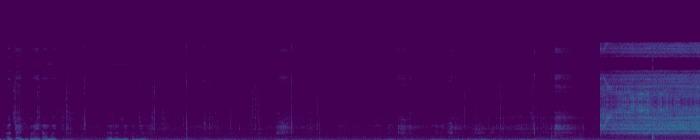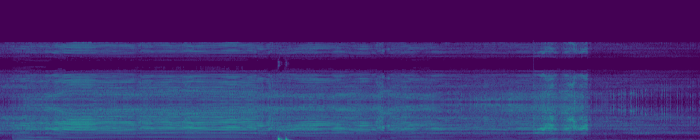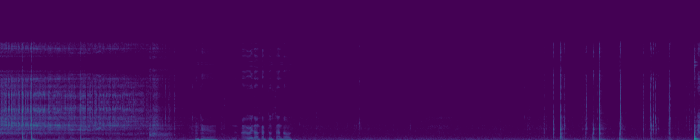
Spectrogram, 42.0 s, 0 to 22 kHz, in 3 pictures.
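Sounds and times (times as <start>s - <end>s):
angle grinder cutting fiberglass: 12.0s - 31.5s
sharp knock: 19.5s - 19.9s.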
